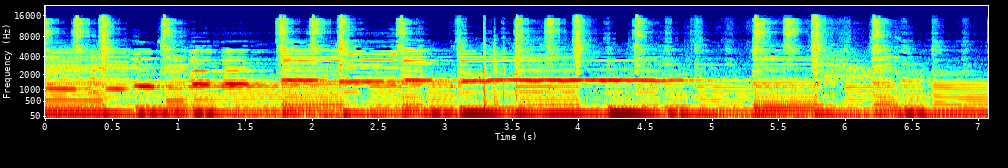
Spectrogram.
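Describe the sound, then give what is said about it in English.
A thin, high whistled melody glides over a hip-hop beat with booming bass and sharp percussion hits, the whistle holding a long steady note midway through. “Yeah, the whistle.”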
